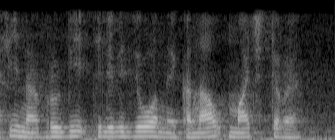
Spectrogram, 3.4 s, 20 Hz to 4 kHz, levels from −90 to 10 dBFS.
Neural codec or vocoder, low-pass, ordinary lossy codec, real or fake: none; 3.6 kHz; AAC, 24 kbps; real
